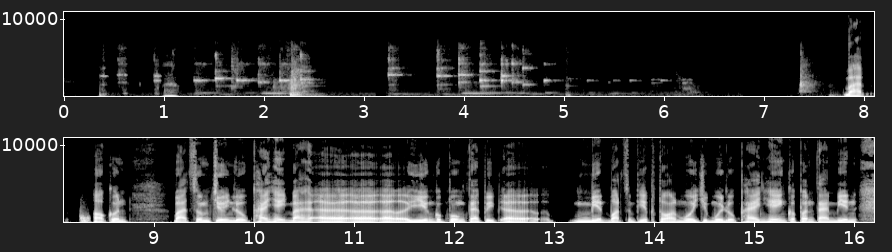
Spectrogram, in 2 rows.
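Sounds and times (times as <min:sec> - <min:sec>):
phone electronic ringtone during a live interview: 0:00.4 - 0:06.4
speech: 0:07.8 - 0:16.1.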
